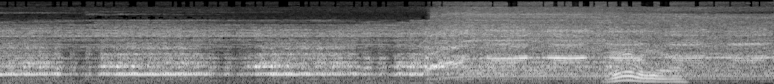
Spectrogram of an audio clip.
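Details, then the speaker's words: KitchenAid stand mixer running for the first time after being reassembled during repair: fast, loud, even motor whir spinning up smoothly with no knocking or grinding, "sounds like an aircraft"; motor runs healthy. "Oh man, it's cooking now. Wow. Thing sounds like a aircraft or something. She's spinning pretty quick."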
